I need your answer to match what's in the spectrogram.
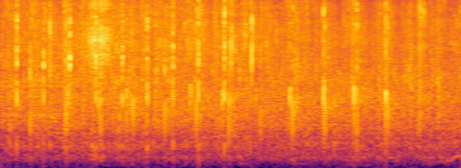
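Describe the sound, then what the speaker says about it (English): An audience at a University of Idaho commencement ceremony in Idaho Falls applauds graduates, a steady, dense wash of many hands clapping at close range with no voices over it. "Let's give them one more round of applause."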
